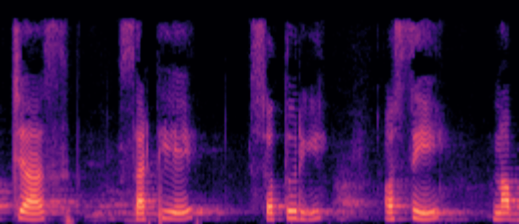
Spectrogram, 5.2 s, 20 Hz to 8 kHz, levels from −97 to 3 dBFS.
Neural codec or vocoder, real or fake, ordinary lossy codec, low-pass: none; real; MP3, 48 kbps; 7.2 kHz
